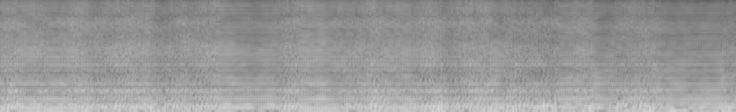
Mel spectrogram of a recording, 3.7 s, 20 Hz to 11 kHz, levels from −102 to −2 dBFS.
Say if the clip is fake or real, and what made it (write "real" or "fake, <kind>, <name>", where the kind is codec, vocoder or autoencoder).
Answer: fake, vocoder, WaveNeXt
